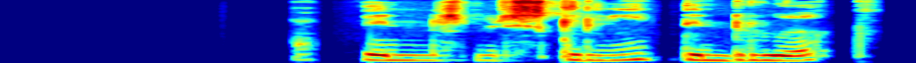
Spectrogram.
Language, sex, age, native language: Icelandic, male, 9, Icelandic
